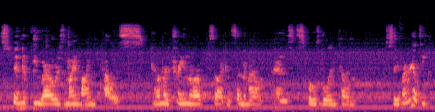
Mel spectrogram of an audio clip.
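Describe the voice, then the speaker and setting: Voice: medium pitch, fairly even intonation, moderate pace, soft background music, natural voice, poor audio. A person voicing a cold, manipulative male mentor who speaks in a dismissive, matter-of-fact way.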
